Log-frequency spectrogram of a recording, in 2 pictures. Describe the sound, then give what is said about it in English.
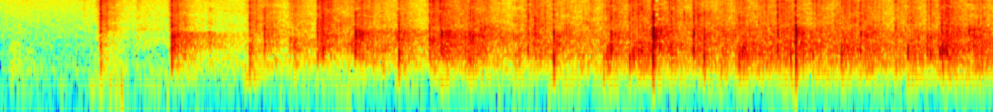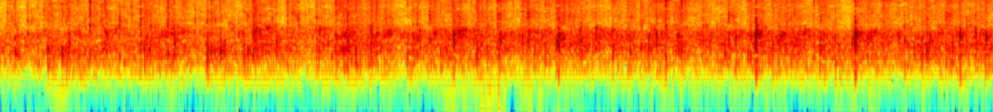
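Audience clapping breaks out after a moment of near-silence and builds quickly into dense, steady applause of many hands that continues evenly to the end. “Please, don't clap. Show the clap in your work.”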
